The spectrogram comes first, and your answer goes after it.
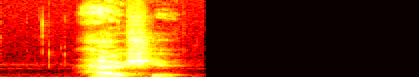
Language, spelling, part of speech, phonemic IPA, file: Dutch, huisje, noun, /ˈhœyʃə/, Nl-huisje.ogg
- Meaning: diminutive of huis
